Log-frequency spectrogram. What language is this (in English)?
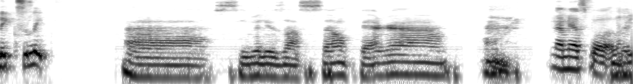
Portuguese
